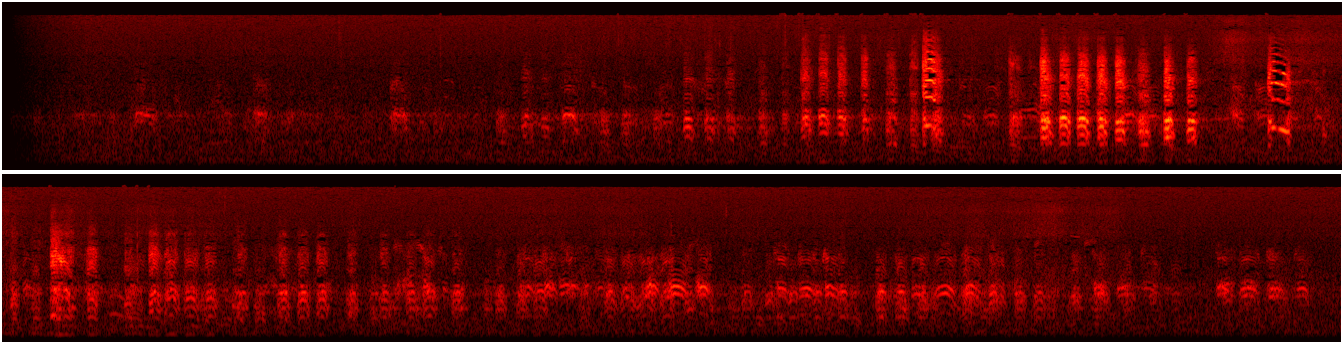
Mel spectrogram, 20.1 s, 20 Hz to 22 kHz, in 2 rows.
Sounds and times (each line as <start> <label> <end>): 0.6 Geese fly over my head 20.0
12.8 birdsong 19.9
